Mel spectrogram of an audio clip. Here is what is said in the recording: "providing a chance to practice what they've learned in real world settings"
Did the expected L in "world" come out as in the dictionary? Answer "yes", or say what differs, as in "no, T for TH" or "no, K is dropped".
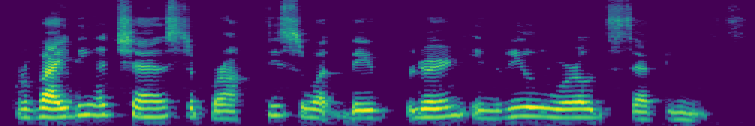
yes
